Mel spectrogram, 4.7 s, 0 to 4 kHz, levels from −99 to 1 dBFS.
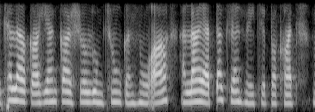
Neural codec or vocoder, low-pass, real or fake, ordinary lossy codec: codec, 24 kHz, 3 kbps, HILCodec; 3.6 kHz; fake; none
